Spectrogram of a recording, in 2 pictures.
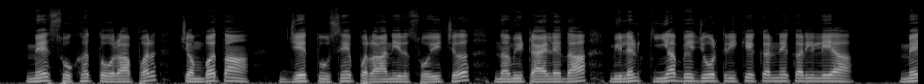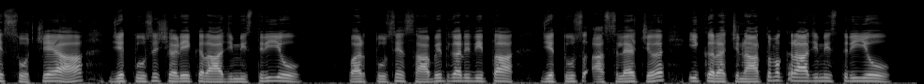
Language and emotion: Dogri, surprised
